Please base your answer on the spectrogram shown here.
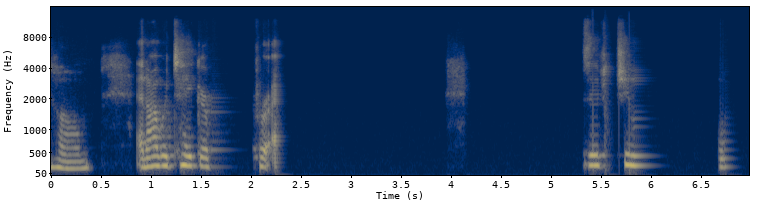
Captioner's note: crackling drowns out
